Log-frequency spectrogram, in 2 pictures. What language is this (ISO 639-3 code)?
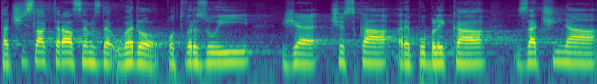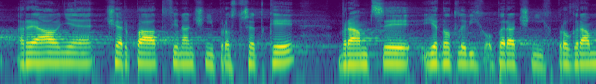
ces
